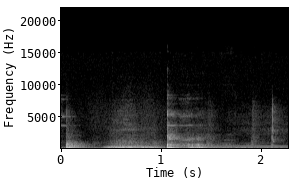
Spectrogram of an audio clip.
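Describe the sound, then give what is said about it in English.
A single sharp clink of glasses, not champagne flutes, rings out midway and lingers briefly, surrounded by low handling noise and a soft, continuous pouring-like rush as a bubbly drink is poured. “And these are not champagne flutes, obviously.”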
